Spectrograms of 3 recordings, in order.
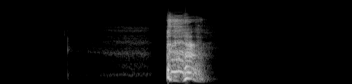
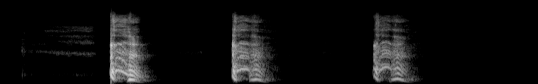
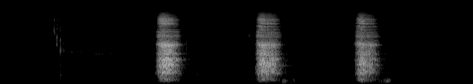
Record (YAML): cough_length: 3.5 s
cough_amplitude: 32186
cough_signal_mean_std_ratio: 0.24
three_cough_length: 5.4 s
three_cough_amplitude: 32768
three_cough_signal_mean_std_ratio: 0.28
exhalation_length: 4.7 s
exhalation_amplitude: 18499
exhalation_signal_mean_std_ratio: 0.28
survey_phase: beta (2021-08-13 to 2022-03-07)
age: 45-64
gender: Male
wearing_mask: 'No'
symptom_none: true
smoker_status: Never smoked
respiratory_condition_asthma: false
respiratory_condition_other: false
recruitment_source: REACT
submission_delay: 3 days
covid_test_result: Negative
covid_test_method: RT-qPCR
influenza_a_test_result: Negative
influenza_b_test_result: Negative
